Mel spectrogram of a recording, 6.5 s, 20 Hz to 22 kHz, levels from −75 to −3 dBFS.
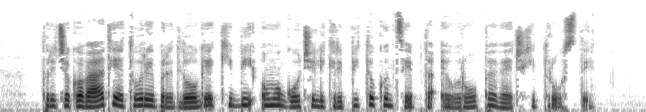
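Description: Throughout, the speech carries layered swirly, smeared artefacts, likely from transcoding between lossy codecs, which fits a low-rate MP3 re-encoded as Vorbis. A spectrogram shows a hard ceiling at 15 kHz.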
